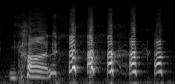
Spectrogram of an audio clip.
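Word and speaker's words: Cannes: हाउ यू pronounce it the way you can Khan. Yes, that's right.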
